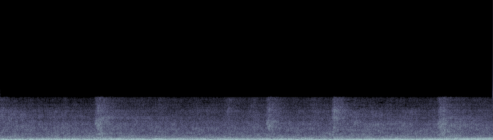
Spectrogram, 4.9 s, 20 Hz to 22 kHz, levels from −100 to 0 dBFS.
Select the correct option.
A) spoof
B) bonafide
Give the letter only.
A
